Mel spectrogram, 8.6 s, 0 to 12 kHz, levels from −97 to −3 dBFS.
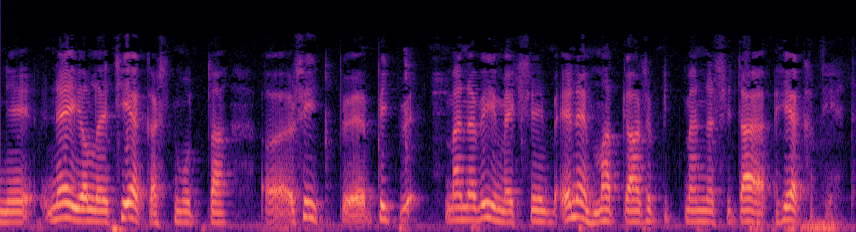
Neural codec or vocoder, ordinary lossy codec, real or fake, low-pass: none; MP3, 32 kbps; real; 7.2 kHz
